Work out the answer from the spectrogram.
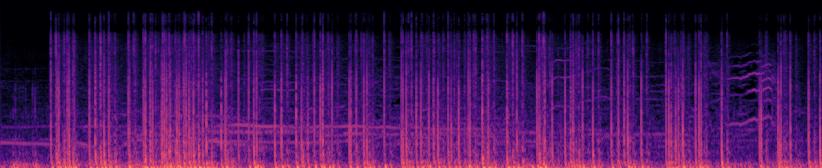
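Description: Aerial fireworks shells bursting in a rapid barrage of bangs and crackles that thickens about half a second in and keeps up without a break.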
